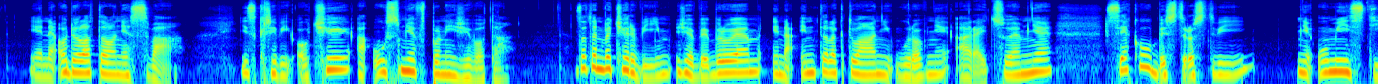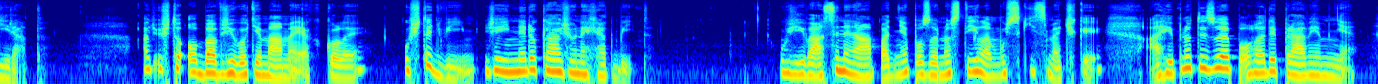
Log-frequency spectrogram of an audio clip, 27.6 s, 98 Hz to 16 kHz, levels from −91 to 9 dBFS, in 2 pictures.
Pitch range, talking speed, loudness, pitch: 175-225 Hz, 125 wpm, -25 LUFS, 195 Hz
